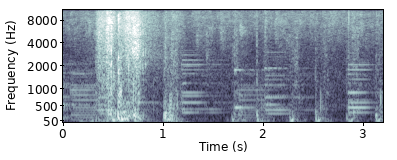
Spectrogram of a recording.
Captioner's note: scrambles out of bed; hurried steps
